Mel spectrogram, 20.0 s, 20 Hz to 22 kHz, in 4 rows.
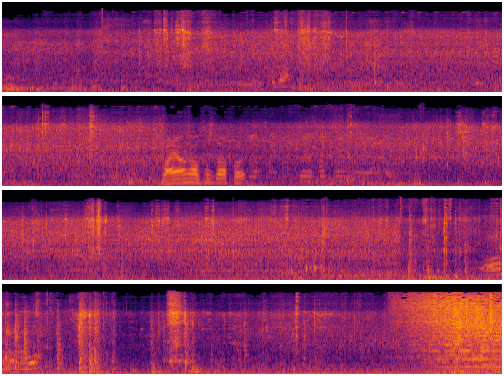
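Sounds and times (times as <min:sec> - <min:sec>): diesel engine idling: 0:00.0 - 0:20.0
voices: 0:02.2 - 0:09.2.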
